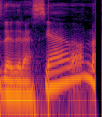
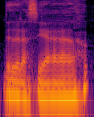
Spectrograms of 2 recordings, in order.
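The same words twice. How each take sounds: First: Laughing insult. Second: Slow, contemptuous "Desgraciado"; scornful insult. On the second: Pastor tells the congregation how to answer the enemy, with scorn. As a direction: spit out "Desgraciado" slowly with scorn. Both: Shown as a demonstration. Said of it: "así con esa cara, dile".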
